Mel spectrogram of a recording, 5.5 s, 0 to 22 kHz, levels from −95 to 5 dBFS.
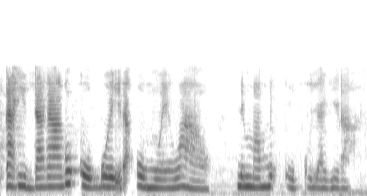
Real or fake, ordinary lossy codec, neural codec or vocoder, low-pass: fake; Opus, 64 kbps; codec, 16 kHz in and 24 kHz out, 1.1 kbps, FireRedTTS-2 codec; 5.4 kHz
